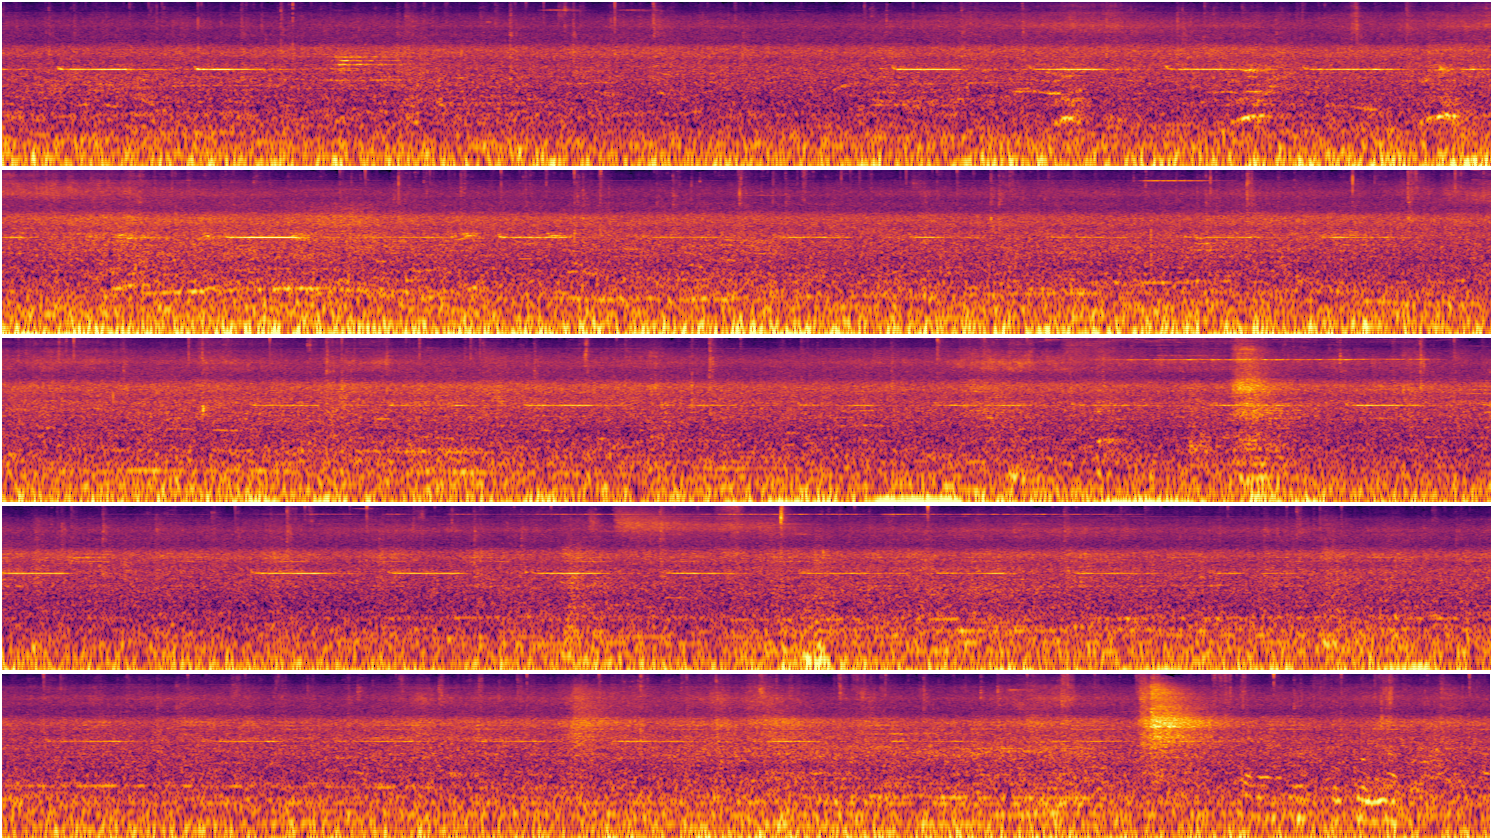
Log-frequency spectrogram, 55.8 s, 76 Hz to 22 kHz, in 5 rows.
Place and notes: Ren 2nd Rd., Ren’ai Dist., Keelung City - bus station
Rainy day, bus station, Parking construction sound, Traffic sound, Binaural recordings, Sony PCM D100+ Soundman OKM II
21 November, 11:37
